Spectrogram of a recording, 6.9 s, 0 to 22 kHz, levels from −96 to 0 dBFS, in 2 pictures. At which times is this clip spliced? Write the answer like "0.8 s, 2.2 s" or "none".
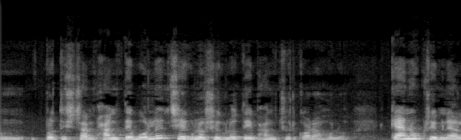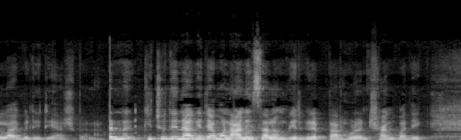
4.3 s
